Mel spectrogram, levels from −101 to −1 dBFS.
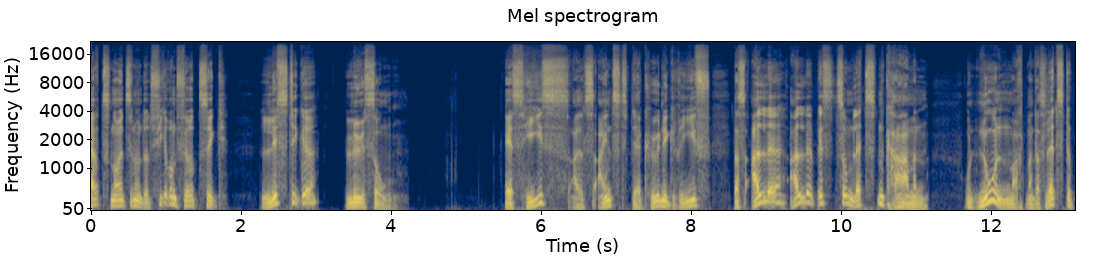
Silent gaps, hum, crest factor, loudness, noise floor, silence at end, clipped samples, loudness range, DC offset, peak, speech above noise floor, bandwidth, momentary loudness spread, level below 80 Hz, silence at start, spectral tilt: none; none; 18 dB; -20 LUFS; -85 dBFS; 0.05 s; under 0.1%; 3 LU; under 0.1%; -2 dBFS; 66 dB; over 20 kHz; 9 LU; -42 dBFS; 0 s; -4.5 dB/octave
